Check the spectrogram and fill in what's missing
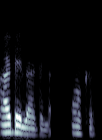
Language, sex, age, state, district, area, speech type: Kannada, male, 30-45, Karnataka, Dharwad, rural, conversation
